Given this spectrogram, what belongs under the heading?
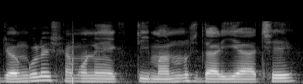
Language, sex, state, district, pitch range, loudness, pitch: Bengali, male, West Bengal, Cooch Behar, 125-145 Hz, -16 LUFS, 135 Hz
